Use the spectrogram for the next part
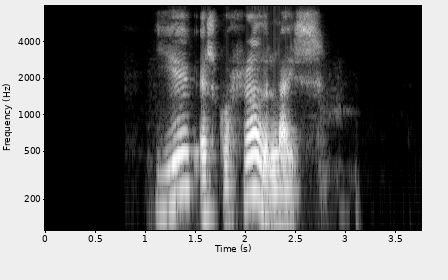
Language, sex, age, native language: Icelandic, female, 50-59, Icelandic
